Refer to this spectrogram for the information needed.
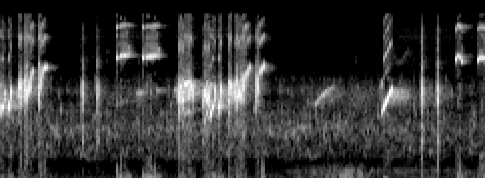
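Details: White-rumped shama song meant to trigger a sluggish bird into singing: a busy mix of scratchy chatter, high thin notes and a few upward-sweeping whistles with pauses.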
